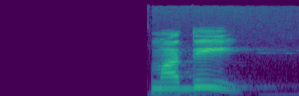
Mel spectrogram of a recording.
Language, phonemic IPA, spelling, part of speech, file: Tamil, /mɐd̪iː/, மதி, noun / proper noun / verb, Ta-மதி.ogg
- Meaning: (noun) 1. understanding, intellect 2. discrimination, judgement, discernment 3. esteem, value 4. Ashoka tree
